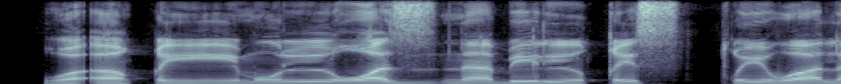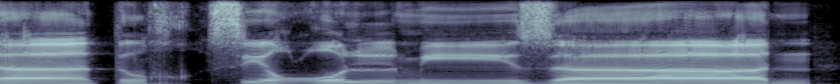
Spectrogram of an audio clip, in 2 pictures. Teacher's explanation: قاف کو موٹا، طا کو موٹا، خا کو موٹا ادا کریں گے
